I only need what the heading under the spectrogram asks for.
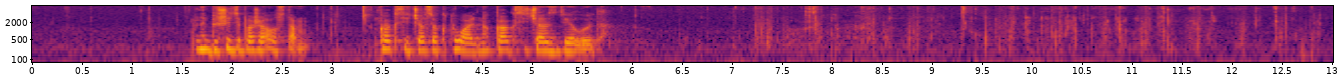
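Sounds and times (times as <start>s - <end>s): chewing food with crunches: 2.8s - 3.6s, 6.0s - 13.0s.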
